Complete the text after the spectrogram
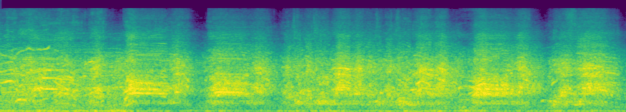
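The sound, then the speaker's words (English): A large crowd of Pumas football fans chants loudly in unison while gyrating their arms and pumping their elbows, voices rising and falling in a steady repeating rhythm, with a high whistle noise at the start over the roar. “They had this interesting kind of chant thing where they kind of gyrated their arms in the air and did a whistle noise and then kind of pumped their elbow a little bit, and it was all in unison, and it was quite an intimidating sound.”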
